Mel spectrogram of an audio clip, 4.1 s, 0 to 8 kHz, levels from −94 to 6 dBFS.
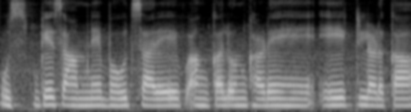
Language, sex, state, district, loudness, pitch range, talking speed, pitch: Hindi, female, Chhattisgarh, Raigarh, -21 LUFS, 185-190 Hz, 145 wpm, 185 Hz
